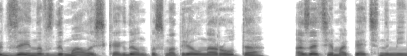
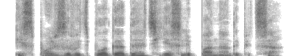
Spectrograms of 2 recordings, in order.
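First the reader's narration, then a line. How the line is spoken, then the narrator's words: Whispered. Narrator (Russian): прошептала я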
